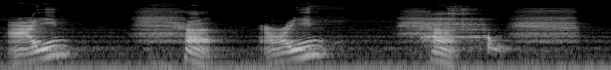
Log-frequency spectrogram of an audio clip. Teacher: গলার মাঝখান, কণ্ঠনালী মাঝখান থেকে উচ্চারিত হয়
